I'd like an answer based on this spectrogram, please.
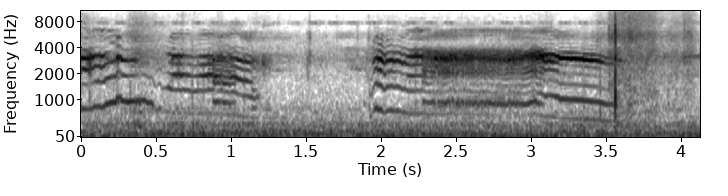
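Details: Domestic cats, a brown cat and a white kitten behind a house, said to be ready to fight: two drawn-out, wavering meows falling in pitch, the second longer and strained, with a sharp click near the end.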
